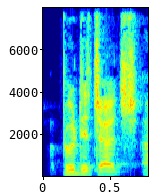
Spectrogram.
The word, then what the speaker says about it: Buttigieg: and Pete uh, Buttigieg, Buttigieg.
